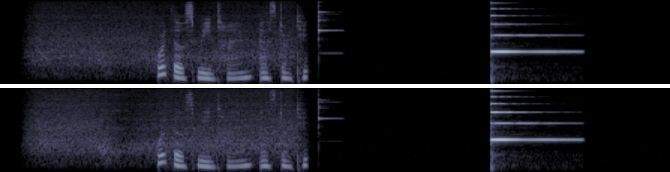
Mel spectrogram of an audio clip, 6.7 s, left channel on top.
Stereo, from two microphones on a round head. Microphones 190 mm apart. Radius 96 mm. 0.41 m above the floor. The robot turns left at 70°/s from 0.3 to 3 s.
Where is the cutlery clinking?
No cutlery clinking in this recording.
